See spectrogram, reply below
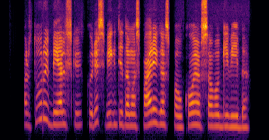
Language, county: Lithuanian, Kaunas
